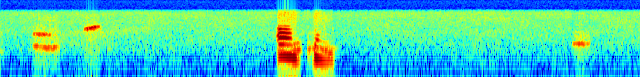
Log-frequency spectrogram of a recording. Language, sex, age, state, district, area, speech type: Santali, female, 18-30, West Bengal, Paschim Bardhaman, urban, conversation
